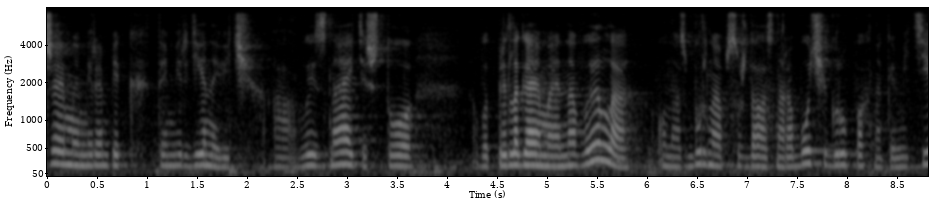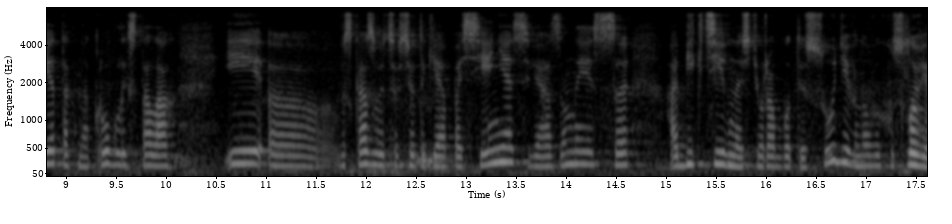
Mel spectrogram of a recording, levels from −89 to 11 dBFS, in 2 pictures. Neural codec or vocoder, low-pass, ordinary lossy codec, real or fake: none; 7.2 kHz; none; real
